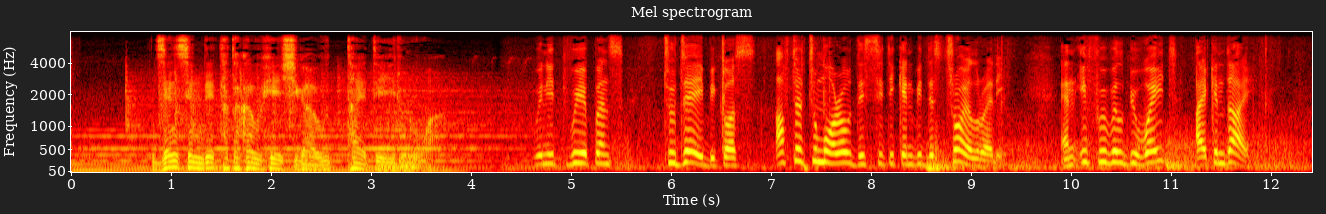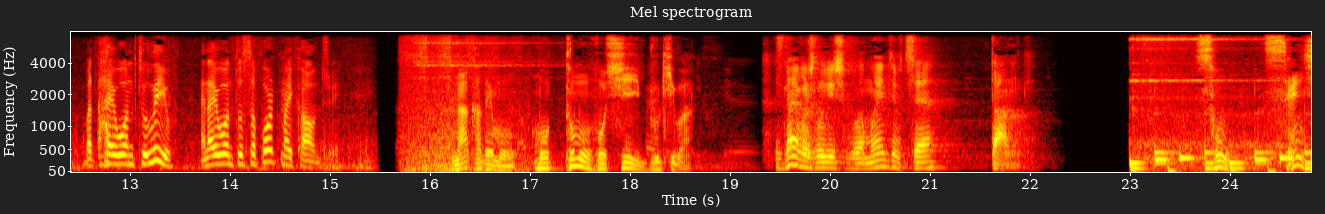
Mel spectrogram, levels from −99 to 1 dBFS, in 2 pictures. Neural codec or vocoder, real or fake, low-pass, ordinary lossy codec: none; real; 7.2 kHz; none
